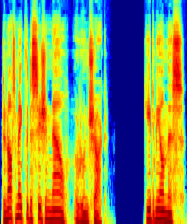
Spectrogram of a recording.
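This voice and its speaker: A stately, protective male companion in an audiobook acted by a man. He is calm and grave, with formal, measured, old-fashioned phrasing. The recording is dry and close. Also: a little high, no room sound, close to an everyday voice. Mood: grave, commanding. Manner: formal, measured, archaic wording. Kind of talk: audiobook character dialogue.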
